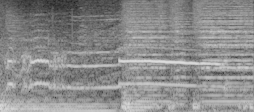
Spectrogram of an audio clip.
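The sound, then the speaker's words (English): A rooster named Russell crows loudly, a long strained cock-a-doodle-doo that shifts partway through into a rougher, more broken second phrase, with no voices around it. “I heard Russell crow.”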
